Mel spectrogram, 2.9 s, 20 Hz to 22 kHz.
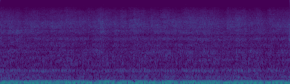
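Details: V8 with an ACES Killshot fuel-injection kit and still being tuned: a deep, steady burble holds an even idle with no misses, knocks or ticks, a healthy engine settling through warm-up.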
